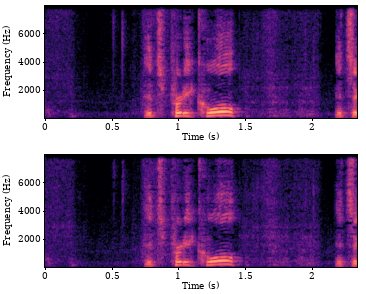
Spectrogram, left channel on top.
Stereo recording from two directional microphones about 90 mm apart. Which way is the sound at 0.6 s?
10° left (ahead or behind).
